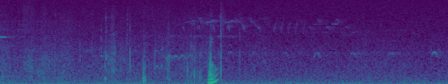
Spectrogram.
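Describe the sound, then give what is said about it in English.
A common loon gives a brief, wavering call that rises in pitch, heard once over steady outdoor background noise, moderately loud against a quiet setting. “Common loon.”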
